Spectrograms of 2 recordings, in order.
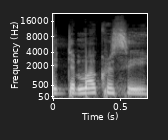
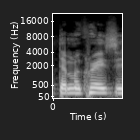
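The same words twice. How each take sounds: First: Said in the usual way. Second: "democracy" said as "demo-crazy". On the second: Shown as a demonstration. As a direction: turn "democracy" into "demo-CRAY-zee". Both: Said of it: "or as [name] calls it".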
